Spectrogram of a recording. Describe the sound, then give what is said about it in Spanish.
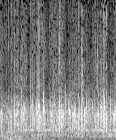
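An audience claps steadily for two performers, a dense wash of many hands applauding together at moderate loudness, sustained throughout with no voices over it. “Fuerte el aplauso para ellos dos,”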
